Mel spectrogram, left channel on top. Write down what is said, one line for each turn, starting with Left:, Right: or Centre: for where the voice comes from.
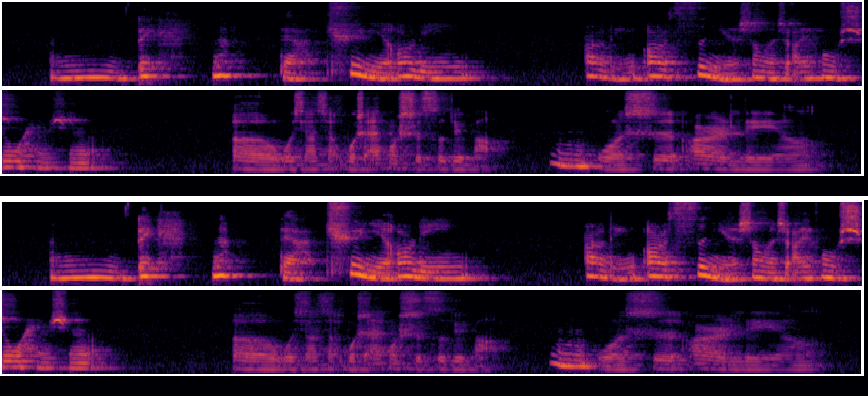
Right: 嗯，哎，那对啊，去年二零二零二四年上的是 iPhone 十五还是十六？
Left: 呃，我想想，我是 iPhone 十四对吧？
Right: 嗯，
Left: 我是二零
